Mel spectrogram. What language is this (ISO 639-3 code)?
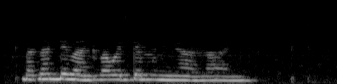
lug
